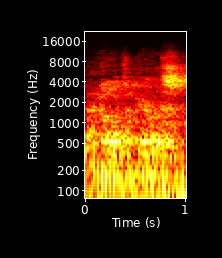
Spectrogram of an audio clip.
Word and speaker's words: Beres: It should be pronounced Beres. Americanized it as Beres. But he insisted on it being Beres. Mr. Beres, have you ever come to City Hall? No, it's Beres.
